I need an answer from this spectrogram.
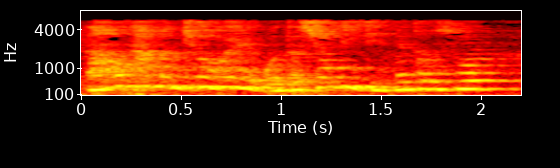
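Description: A woman's voice: sits high, quick pace. A woman gives an emotional personal testimony, repeating phrases and asking her listeners rhetorical questions. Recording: very echoey, distant, slightly dull sound.

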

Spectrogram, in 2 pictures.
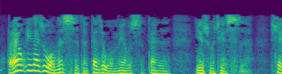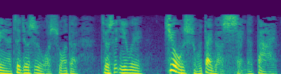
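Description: A man pastor, preaching a sermon in a church and telling stories in an animated way. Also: on the low side, husky, muffled recording. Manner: animated storytelling, acting out quoted lines.

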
